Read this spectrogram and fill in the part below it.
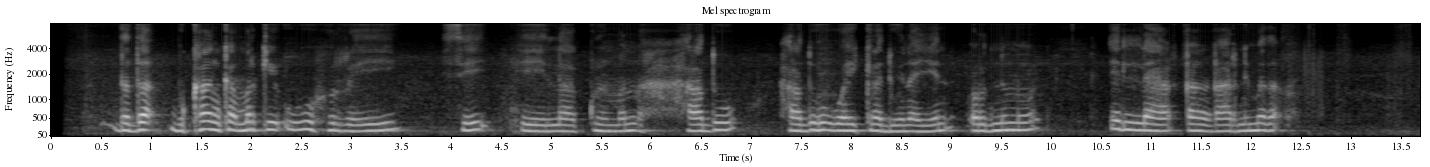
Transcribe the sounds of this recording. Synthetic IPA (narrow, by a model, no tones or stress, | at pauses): d̪ɐd̪ɐbʊkʰaːŋkʰɐmɐrkʰiːʔʊɣʊhɔrɛːjɛ | sɛjɛːlɐkʰʊlmɐn | hɐɾɐðʊɦʊwɛjkʰɐlɐd̪ʊwɐnaːjɛːnʕʊɾd̪nɪmɔ | ɪlːaːqɑŋqɑːrnɪmɐðɐ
